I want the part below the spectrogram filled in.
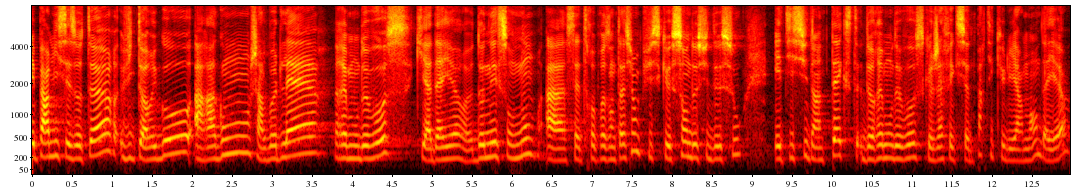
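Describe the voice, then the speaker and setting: She has an ordinary speaking voice. This woman's pitch sits in the medium range and varies in an ordinary way. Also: fairly slow pace. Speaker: theatre programme presenter. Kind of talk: theatre show presentation to camera.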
